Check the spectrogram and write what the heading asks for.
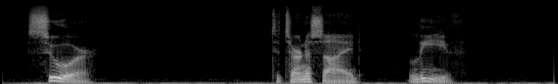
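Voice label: "סוּר", Hebrew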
